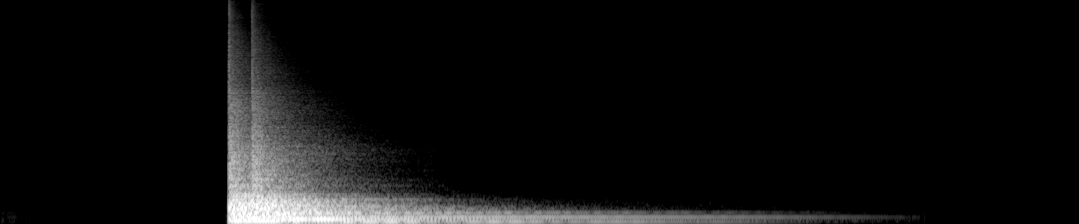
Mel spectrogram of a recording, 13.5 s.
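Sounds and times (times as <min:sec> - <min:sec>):
distant ensemble concert bass drum: 0:02.9 - 0:06.4.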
